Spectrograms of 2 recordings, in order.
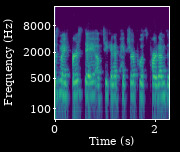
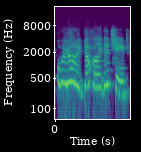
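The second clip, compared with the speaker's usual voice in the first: near tears; 8 semitones higher than usual. Retold or imitated. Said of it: "I almost started crying".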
